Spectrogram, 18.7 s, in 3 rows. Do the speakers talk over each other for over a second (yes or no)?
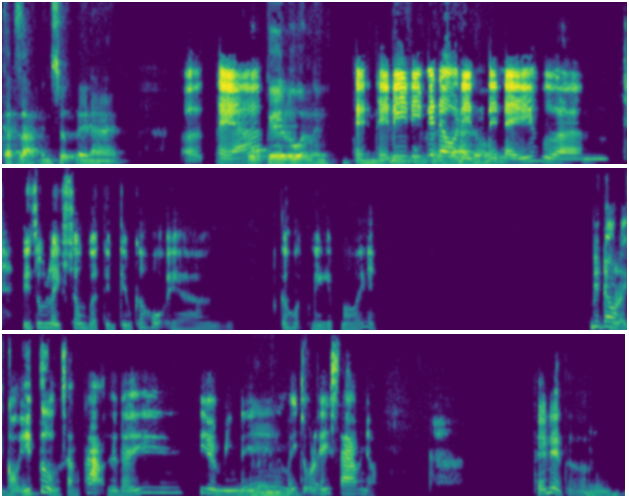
yes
